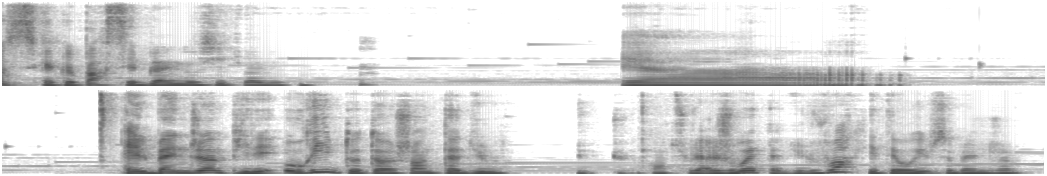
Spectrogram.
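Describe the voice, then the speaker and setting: A man live-streaming a game, chatting casually with his viewers and judging their levels bluntly. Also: medium pitch. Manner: chatty, judges viewer levels bluntly, answers chat by name. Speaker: streamer playing a level-making platform game.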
